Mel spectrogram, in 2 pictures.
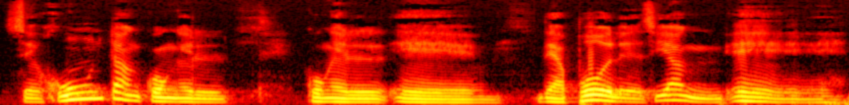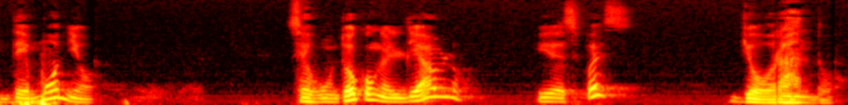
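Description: A man preaches a sermon in a warm, mid-range voice with big pitch swings, speaking extremely slowly with long pauses. He addresses his listeners directly, repeatedly seeking their agreement and calling them brother.

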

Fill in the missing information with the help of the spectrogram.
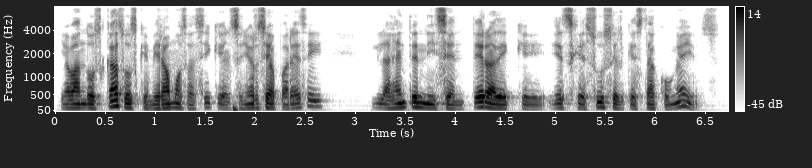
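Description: A man's voice: medium pitch, brisk. Man preaching with rhetorical questions. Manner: asks the congregation rhetorical questions and answers them; acts out short prayers and replies in a softer voice. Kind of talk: sermon.

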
